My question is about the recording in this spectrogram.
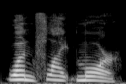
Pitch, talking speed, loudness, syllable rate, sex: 190 Hz, 140 wpm, -15 LUFS, 3.5 syllables/s, female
